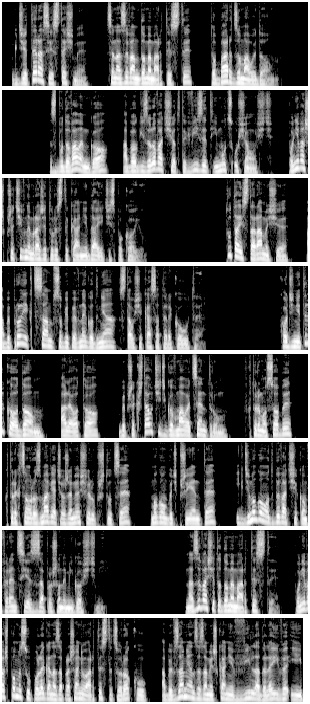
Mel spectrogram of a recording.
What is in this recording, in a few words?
POLISH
